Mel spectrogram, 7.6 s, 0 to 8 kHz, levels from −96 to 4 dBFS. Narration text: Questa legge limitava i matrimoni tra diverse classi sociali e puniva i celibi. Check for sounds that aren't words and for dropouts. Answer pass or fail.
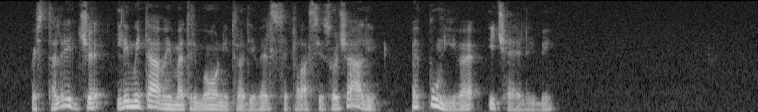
pass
